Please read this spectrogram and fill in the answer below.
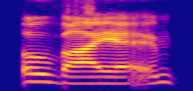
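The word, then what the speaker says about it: Ovalle: So is it pronounced Josh Ovale? Ovaye. Ovaye? Yeah. Mhm.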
